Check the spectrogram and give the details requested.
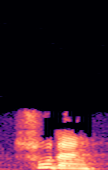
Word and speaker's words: soudain: Soudain. Comme ça se prononce, avec le N de main ou pain qu'on mange.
